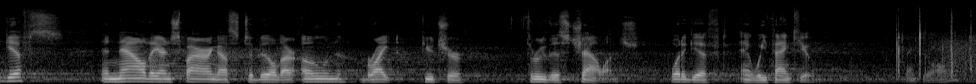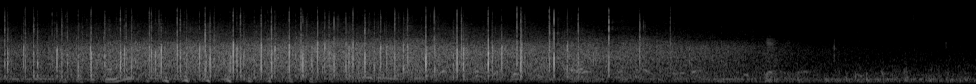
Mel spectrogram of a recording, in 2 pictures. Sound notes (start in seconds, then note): 16.9 applause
